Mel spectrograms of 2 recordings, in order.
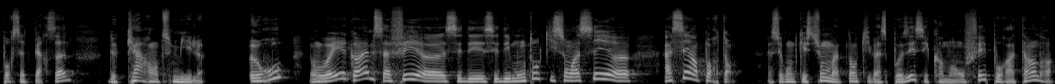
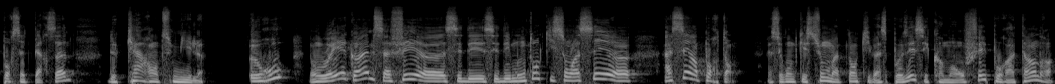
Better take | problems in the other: first | distortion; slight; 10 dB below the speech

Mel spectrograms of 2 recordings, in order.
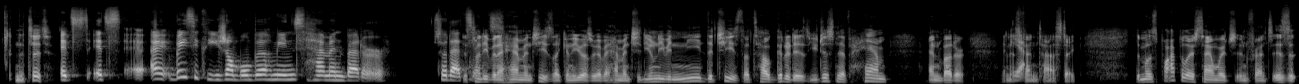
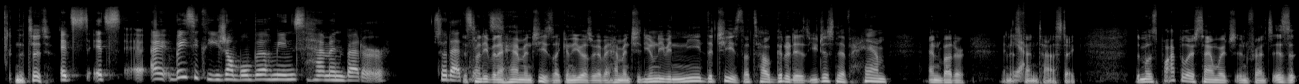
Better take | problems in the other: second | thin; somewhat; fading below 350 Hz

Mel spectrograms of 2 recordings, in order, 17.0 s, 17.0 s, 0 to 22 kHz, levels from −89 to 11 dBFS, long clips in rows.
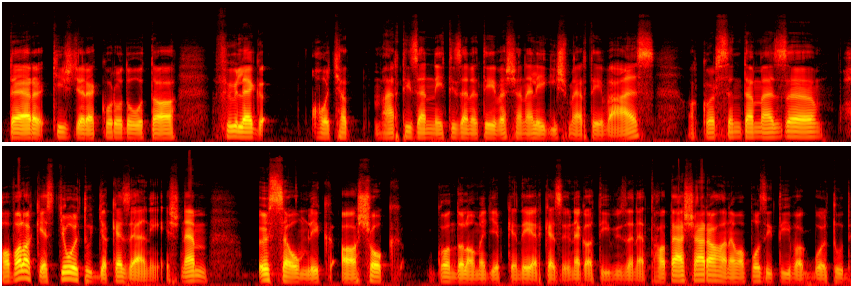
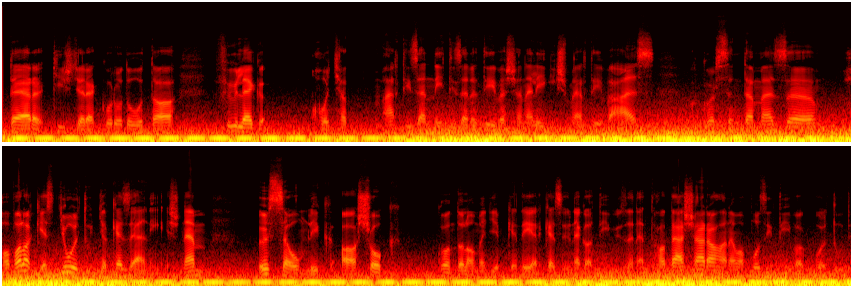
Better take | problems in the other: first | low rumble; loud; throughout; 3 dB below the speech

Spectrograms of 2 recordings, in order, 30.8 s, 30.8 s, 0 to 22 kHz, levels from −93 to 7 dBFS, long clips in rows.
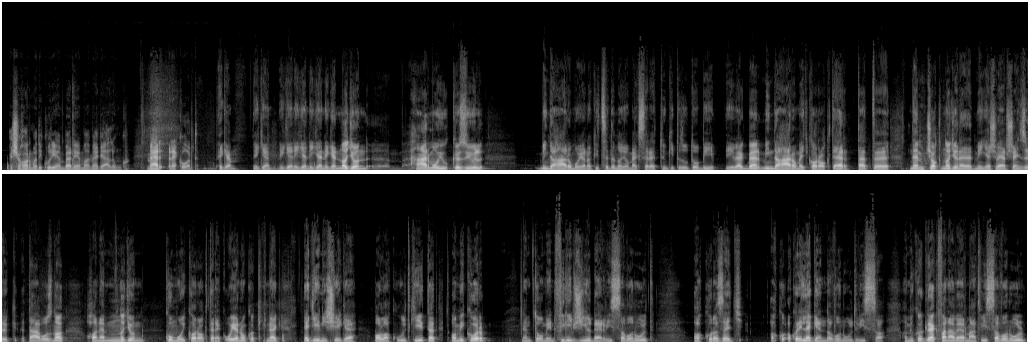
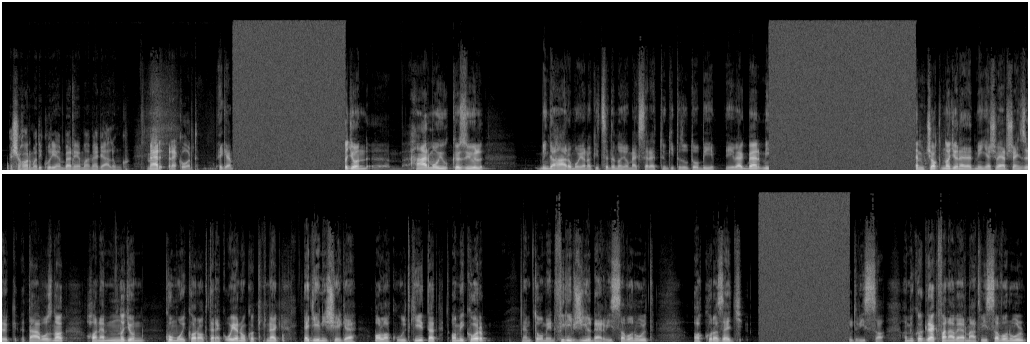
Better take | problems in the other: first | audio cutting out; filled with static; at 3.5 s for 1.5 s, at 12 s for 2 s and at 27 s for 1.5 s

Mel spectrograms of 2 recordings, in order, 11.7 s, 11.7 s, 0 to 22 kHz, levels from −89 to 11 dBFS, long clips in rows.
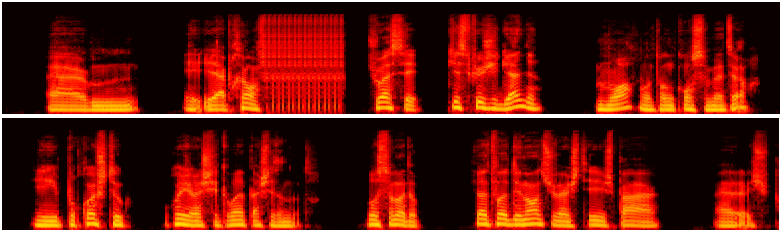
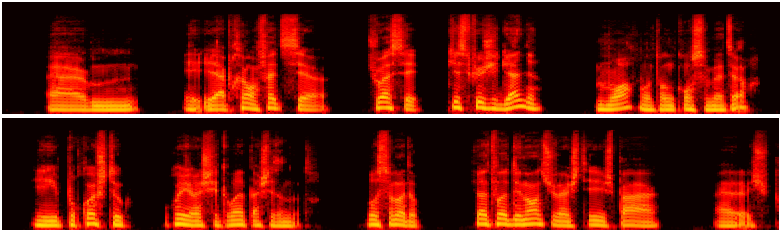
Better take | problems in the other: second | audio freezing; at 2 s for 0.5 s

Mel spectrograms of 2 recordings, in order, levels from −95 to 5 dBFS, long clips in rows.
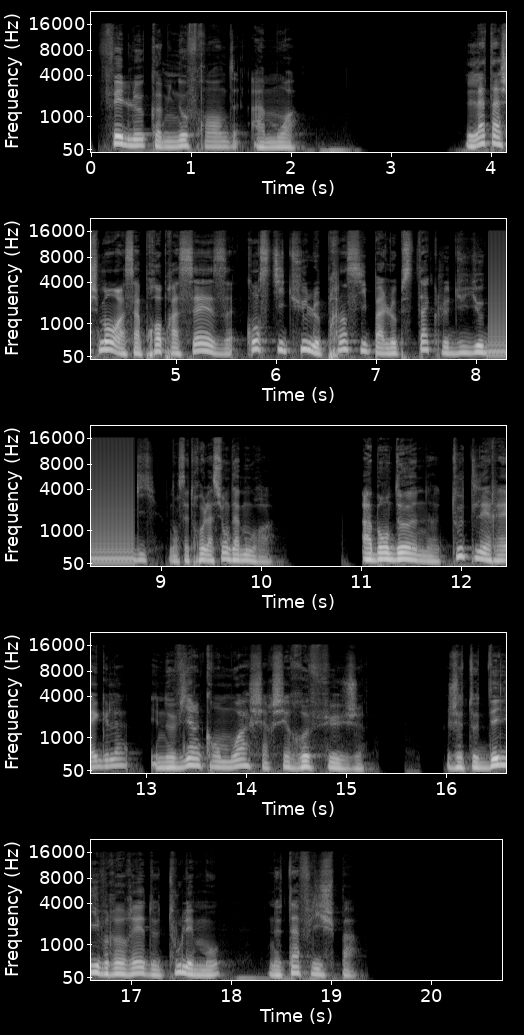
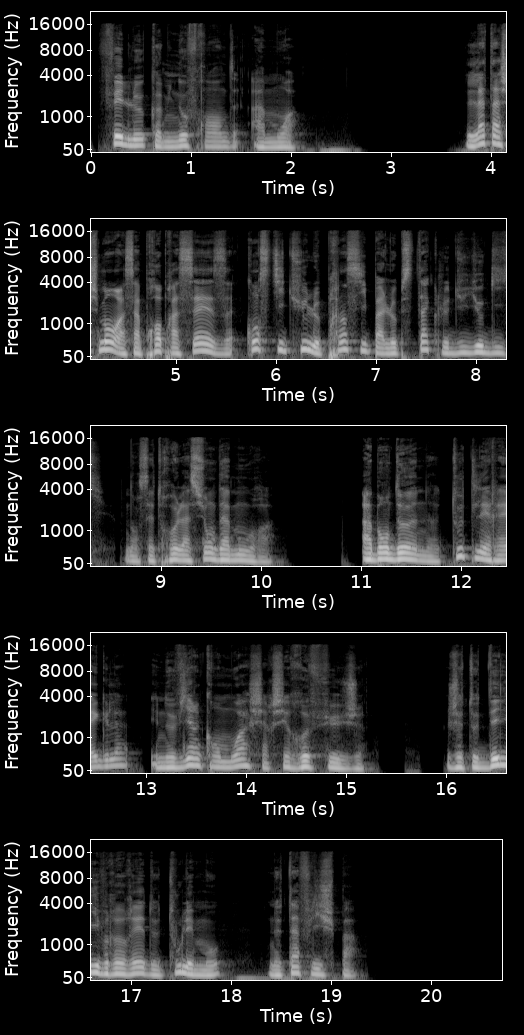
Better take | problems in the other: second | audio freezing; at 8 s for 0.5 s

